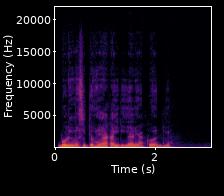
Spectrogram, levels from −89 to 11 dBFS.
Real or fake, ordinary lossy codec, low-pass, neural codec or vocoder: fake; none; none; codec, 44.1 kHz, 3.4 kbps, Pupu-Codec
